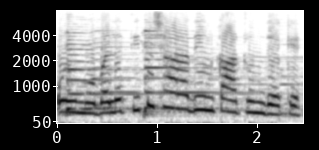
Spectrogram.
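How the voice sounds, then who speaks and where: A woman's voice: high-pitched, animated, a little fast, loud music behind the voice. A woman voicing a whiny, insistent little girl who pleads and sulks in a fairy-tale cartoon. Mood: pleading.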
